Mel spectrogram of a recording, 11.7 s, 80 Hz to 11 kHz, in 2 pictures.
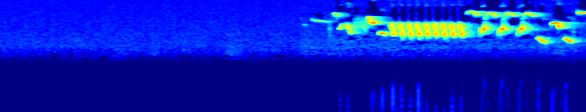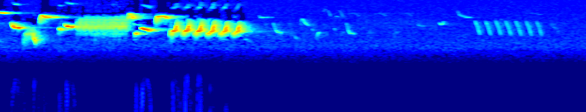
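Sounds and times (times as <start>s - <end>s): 
Eurasian wren Troglodytes troglodytes singing: 3.0s - 11.4s.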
